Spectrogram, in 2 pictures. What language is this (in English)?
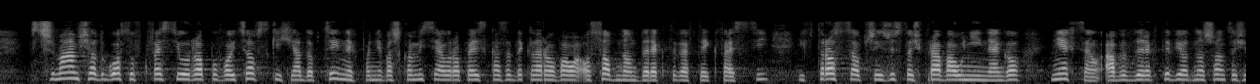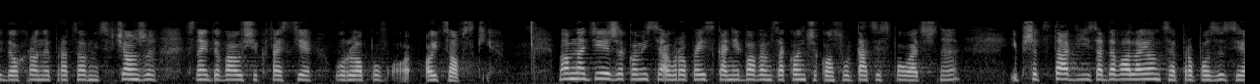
Polish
